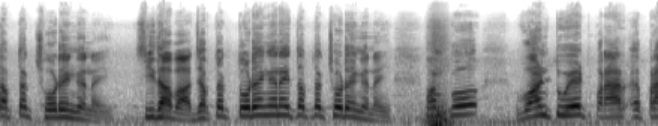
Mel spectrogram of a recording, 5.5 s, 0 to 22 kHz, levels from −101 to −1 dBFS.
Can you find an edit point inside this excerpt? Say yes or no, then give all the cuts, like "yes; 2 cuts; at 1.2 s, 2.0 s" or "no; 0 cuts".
yes; 1 cut; at 3.5 s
